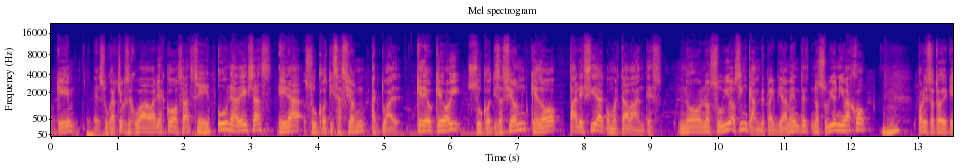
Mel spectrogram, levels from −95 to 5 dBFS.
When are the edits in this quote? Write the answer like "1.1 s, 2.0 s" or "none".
2.4 s, 3.4 s, 5.3 s, 7.7 s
